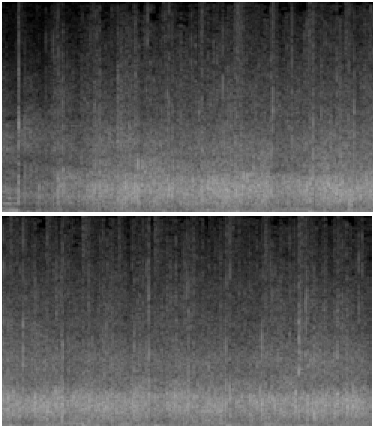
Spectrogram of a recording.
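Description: A room full of people claps steadily and loudly for several seconds, a dense, sustained wash of applause that swells in quickly and holds at full strength throughout.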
